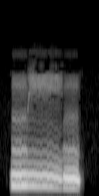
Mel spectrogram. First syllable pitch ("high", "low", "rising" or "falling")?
falling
